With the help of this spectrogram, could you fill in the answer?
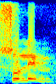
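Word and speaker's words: solemn: ई ना एन सोलेम हम कोन कहू सोलेम एम कहउछथि एन टा हम छाडी दोछथि कोन छाडुछथि ना सोलेम कहउछथि एन टा हमर कोन होछि साइलेंट हे जाउछि ऑप्शन नंबर डी होछि सठिक उत्तर।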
